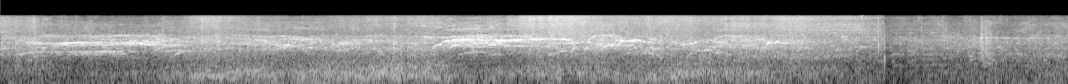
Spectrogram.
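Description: Boomerang steel shuttle roller coaster train running the track: a loud, steady rumble of the wheels on the rails, with riders screaming over it, dropping off near the end.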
